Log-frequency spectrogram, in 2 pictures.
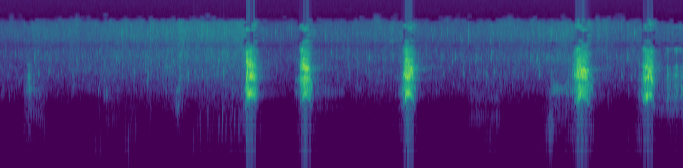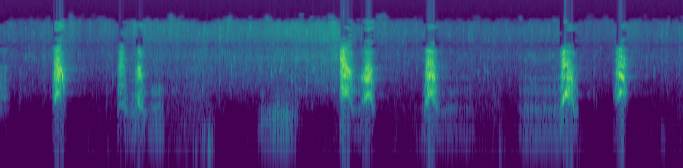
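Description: Dog barks, short and sharp: about a dozen single barks at uneven intervals, some in quick pairs, with faint rustling between them.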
